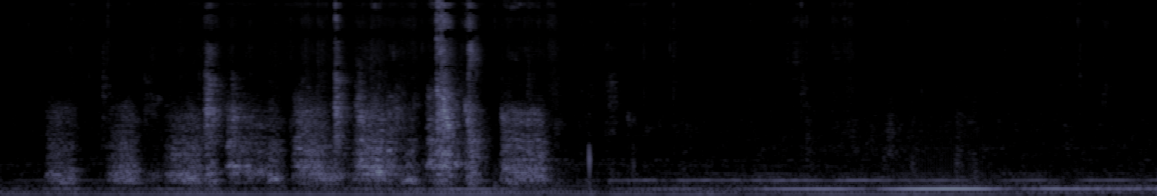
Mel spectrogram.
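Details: Havanese puppies at play: a quick run of short, harsh yapping barks crowds the first half, then stops, leaving a steady low electrical hum and a single faint click.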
